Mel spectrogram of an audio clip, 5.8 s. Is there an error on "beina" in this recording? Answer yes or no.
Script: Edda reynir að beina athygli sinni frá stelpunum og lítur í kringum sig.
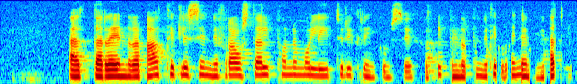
yes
